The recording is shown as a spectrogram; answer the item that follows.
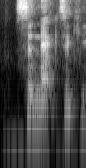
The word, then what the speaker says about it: synecdoche: Yeah, your pronunciation as ever is imperfect, but yes. – Cynic Docky is not imperfect, because I've looked at... – Synecdoche is the name of that. – Synecdoche, I'm sure.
